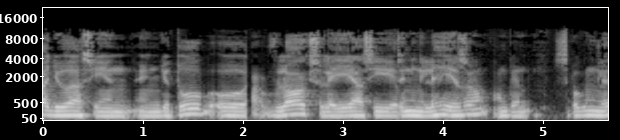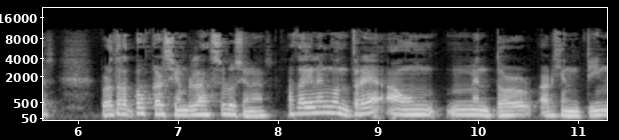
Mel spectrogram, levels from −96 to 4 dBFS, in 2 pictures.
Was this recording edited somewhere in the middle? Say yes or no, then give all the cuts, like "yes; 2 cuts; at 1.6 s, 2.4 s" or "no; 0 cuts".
yes; 5 cuts; at 2.0 s, 3.5 s, 5.2 s, 6.6 s, 8.0 s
